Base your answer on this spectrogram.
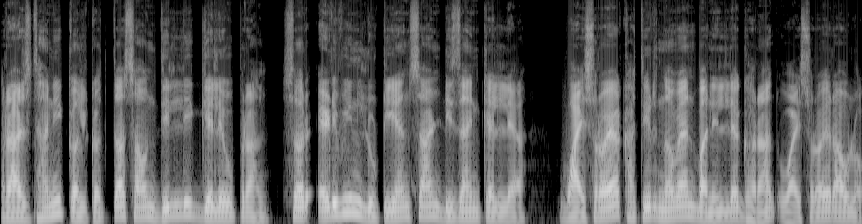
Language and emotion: Goan Konkani, neutral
